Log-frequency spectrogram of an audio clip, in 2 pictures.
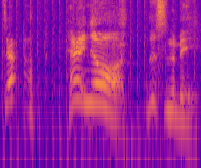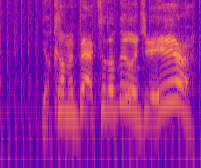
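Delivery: character shout. Acted. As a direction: shout it up the cliff. Voicing Barrett shouting.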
